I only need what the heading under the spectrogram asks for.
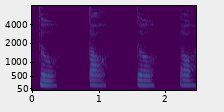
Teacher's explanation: ujung lidah bertemu dengan gigi atas menika apikodental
